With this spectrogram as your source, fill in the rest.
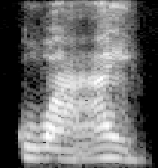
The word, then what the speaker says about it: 拐: 1, 2, 3, 拐， kuai. ya, 拐， Nah, Kuai. nada 3, jadi dia karena sendiri, bacanya full ya, nada 3 ya.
